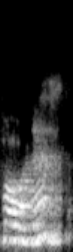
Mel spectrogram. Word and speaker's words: honest: Politely, because to be honest, honest is one of the fewest words that have an H that is silent. Honest.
